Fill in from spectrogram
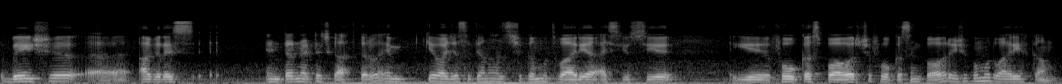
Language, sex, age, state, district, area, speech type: Kashmiri, male, 18-30, Jammu and Kashmir, Budgam, urban, spontaneous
